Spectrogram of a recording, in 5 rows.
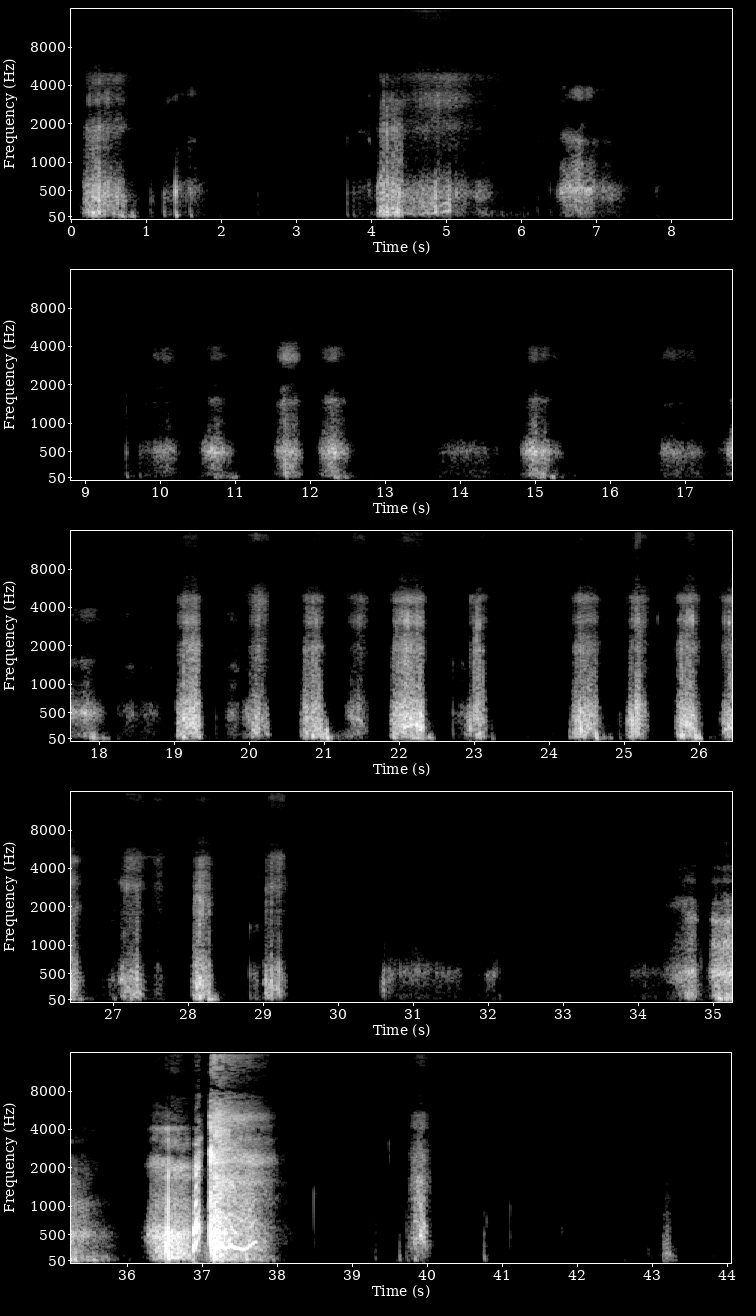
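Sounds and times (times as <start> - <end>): person congested breathing: 34.0 - 38.1
person sneezing: 36.5 - 38.0.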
